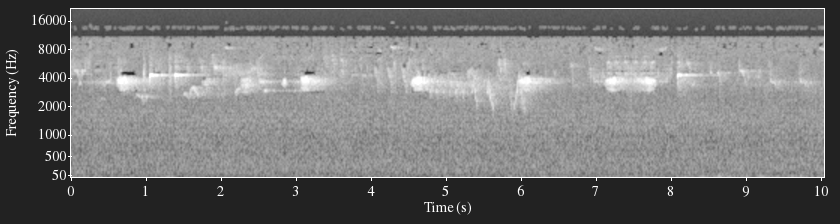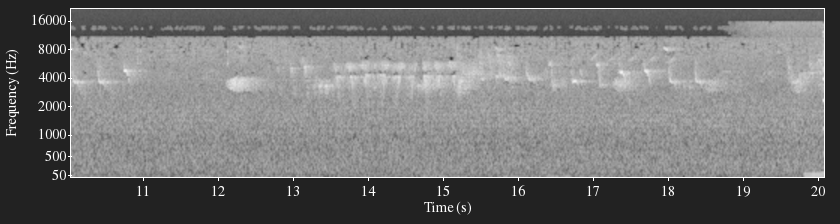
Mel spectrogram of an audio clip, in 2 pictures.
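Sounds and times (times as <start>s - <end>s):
low background noise: 0.0s - 20.0s
small birds chirping: 12.2s - 20.0s.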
